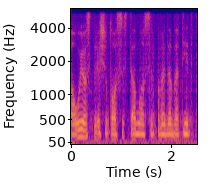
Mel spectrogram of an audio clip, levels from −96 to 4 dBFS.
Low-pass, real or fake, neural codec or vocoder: 5.4 kHz; fake; autoencoder, 22.05 kHz, a latent of 192 numbers a frame, VITS, trained on many speakers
